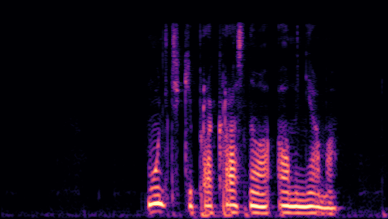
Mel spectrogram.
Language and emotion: Russian, neutral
